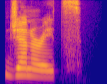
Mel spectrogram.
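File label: "generates", American English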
